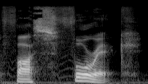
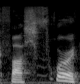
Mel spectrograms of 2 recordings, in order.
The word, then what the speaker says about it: phosphoric: but like I said phosphorus containing acids have that extra syllable we call it phosphoric not phosphate phosphoric acid which is actually an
